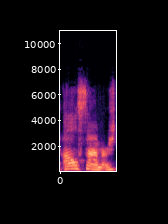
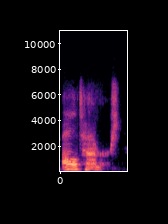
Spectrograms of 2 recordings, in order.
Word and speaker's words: Alzheimer's: Okay, Alzheimer's disease. Note the lack of a T. There's no need whatsoever in arguing with the general public. They all call it Alzheimer's, but that's not the correct pronunciation.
